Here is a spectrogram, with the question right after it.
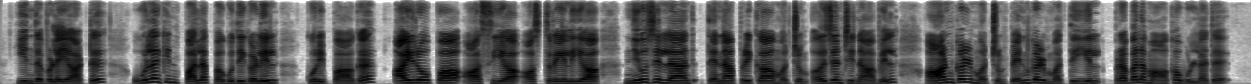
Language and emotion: Tamil, neutral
